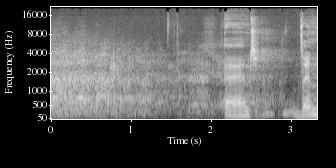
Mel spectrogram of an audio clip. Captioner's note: laughter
